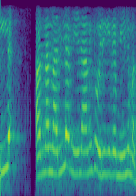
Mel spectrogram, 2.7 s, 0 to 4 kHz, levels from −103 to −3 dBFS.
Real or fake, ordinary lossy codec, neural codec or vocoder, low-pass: real; AAC, 16 kbps; none; 3.6 kHz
